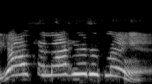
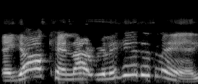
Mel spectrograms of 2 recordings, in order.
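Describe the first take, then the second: First: Much higher, strained disbelief; high-pitched incredulous whine; exasperated squeal. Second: Said in the usual way. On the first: Real, not acted. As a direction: squeak it out in frustration. Repeats complaint, rising to a squeal.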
